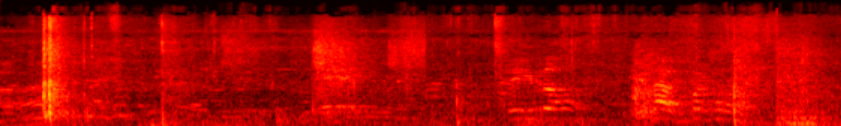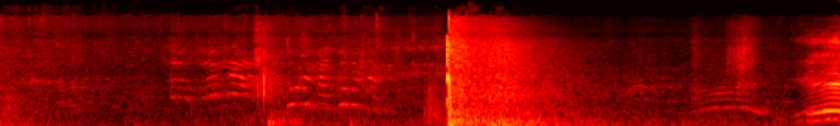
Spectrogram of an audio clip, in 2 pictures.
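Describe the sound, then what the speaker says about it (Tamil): Diwali firecrackers burst among a group of friends, with a few sharp, loud bangs spaced several seconds apart, the strongest near the start, middle and toward the end, amid lively talking nearby. "நல்லா வெடிச்சு போச்சு."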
